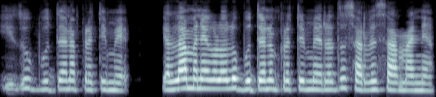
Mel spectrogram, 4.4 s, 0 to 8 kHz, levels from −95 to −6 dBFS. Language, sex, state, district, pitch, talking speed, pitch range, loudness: Kannada, female, Karnataka, Raichur, 260 Hz, 135 wpm, 245-270 Hz, -22 LUFS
